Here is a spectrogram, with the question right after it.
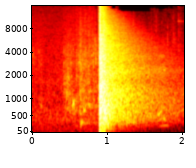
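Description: A Glock 19 Gen 5 pistol fired underwater makes a single sharp, loud report with a long fading tail, after a faint shuffle just before.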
